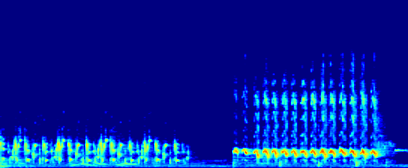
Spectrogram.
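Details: Yellow-vented bulbul song played to lure other bulbuls into singing, ropel gacor style. A dense, scratchy chatter gives way after a pause to a fast, even string of ringing notes.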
